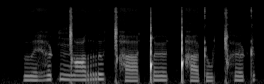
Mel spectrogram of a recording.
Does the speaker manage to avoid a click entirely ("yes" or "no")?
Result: no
